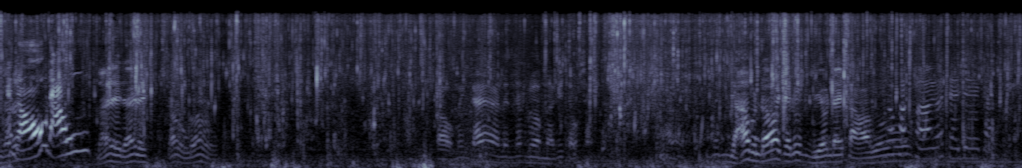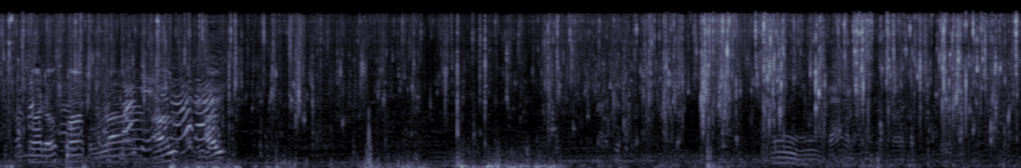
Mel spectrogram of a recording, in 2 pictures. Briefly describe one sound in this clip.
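Fish flap and splash wildly in shallow water.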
